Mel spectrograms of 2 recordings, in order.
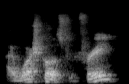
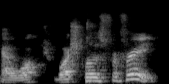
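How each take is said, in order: First: It is said as a rising question. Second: It is said as a flat statement. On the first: Washing for free would be absurd. The speaker calls it right. "even an intonation" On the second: The washing is free of charge. The speaker calls it wrong. "you didn't read it right"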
